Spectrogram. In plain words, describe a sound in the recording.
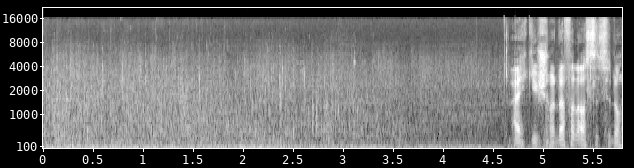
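A deep rumble rolls as rock crumbles and dust settles.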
